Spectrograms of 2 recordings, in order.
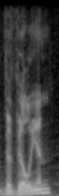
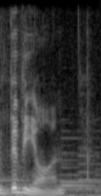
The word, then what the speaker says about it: Vivillon: So it is supposed to be Vivian, but I kind of just like saying Vivillion just for fun.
